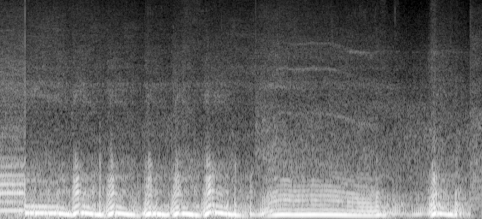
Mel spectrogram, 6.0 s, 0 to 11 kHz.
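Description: A Kawasaki Z1000 motorcycle rides through midday traffic, its engine revving in a series of rhythmic bursts before settling into a steady, loud drone and then rising once more.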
